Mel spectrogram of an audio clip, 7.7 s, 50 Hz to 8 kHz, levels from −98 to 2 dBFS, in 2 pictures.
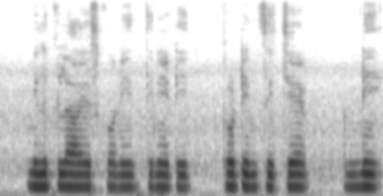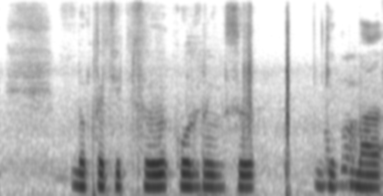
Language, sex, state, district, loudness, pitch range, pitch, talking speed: Telugu, male, Telangana, Karimnagar, -26 LUFS, 145-150 Hz, 145 Hz, 85 wpm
